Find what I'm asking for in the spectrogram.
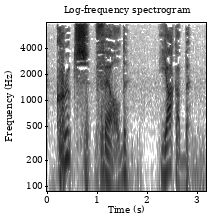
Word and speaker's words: Creutzfeldt-Jakob: It is pronounced Creutzfeldt-Jakob disease.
